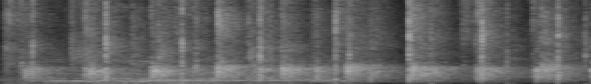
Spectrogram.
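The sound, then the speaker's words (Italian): A crowd breaks into steady, dense applause that fills the whole stretch, with a voice briefly audible underneath near the start. “Deve scattare l'applauso qui però.”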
